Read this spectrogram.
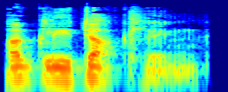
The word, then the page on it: ugly duckling: British English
